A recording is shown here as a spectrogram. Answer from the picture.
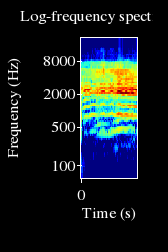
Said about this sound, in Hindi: तो जी ये देखें आ गई हैं बकरियां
